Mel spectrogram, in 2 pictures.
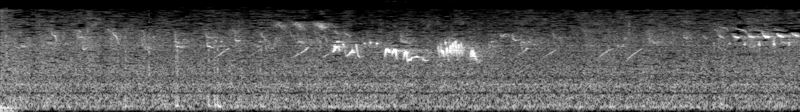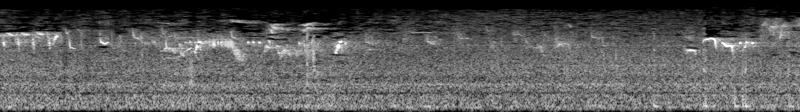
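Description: Near silence with faint songbird chirps and twitters in scattered short phrases.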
